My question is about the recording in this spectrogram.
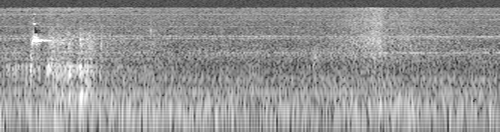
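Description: One short, high beep from a Schneider Conext SCP control panel as a button is pressed, about a third of a second in, then near silence with faint room tone.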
